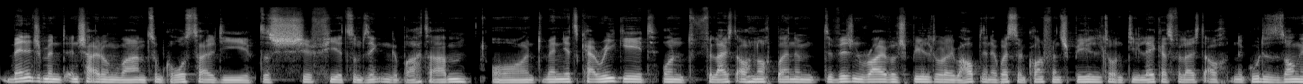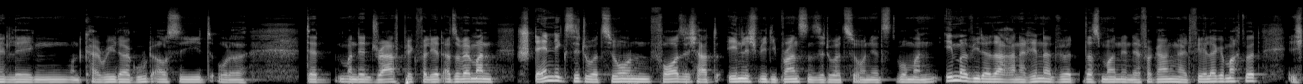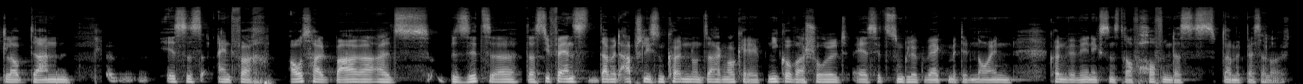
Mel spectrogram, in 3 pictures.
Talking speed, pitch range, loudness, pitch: 185 wpm, 110-125 Hz, -21 LUFS, 115 Hz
